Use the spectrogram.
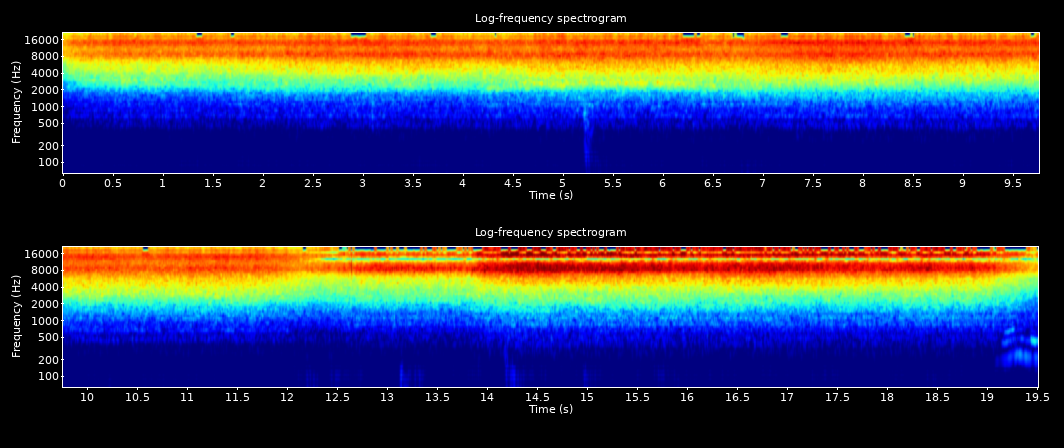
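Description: Pork hits a hot pan and sizzles loudly and continuously, a dense close hiss of frying with occasional stirring and a brighter spatter rising partway through.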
